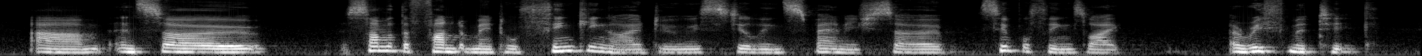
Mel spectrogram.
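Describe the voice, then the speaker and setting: Recorded very cleanly against a silent background, a woman with an Australian accent and a very deep, low pitch speaks at a moderate pace with ordinary pitch variation. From Australia, Wollongong. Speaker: nonprofit CEO. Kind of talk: interview.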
